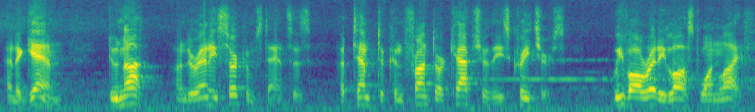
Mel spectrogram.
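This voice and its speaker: An actor playing an earnest town official giving emergency instructions in an audio drama, formal, orderly and grave. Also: male voice, medium pitch, animated, moderate pace, a bit bright, faint music behind, natural voice, low-quality recording. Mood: urgent, cautioning. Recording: faint noise behind voice.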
